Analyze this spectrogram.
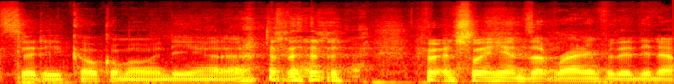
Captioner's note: laughs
